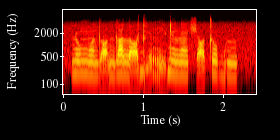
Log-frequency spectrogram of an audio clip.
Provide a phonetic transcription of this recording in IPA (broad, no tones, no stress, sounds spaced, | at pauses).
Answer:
ɳ o ŋʷ ɑ̃ d ɑ̰ n d ɑ l ɑ̰ dʲ æ̰ r ḭ ɖ ẽ l æ̃ ʃ ɑ̰ t o b ɯ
